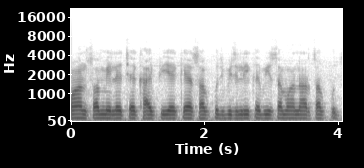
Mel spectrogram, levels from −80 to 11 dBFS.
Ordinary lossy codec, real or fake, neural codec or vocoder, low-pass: none; real; none; none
